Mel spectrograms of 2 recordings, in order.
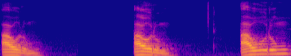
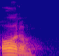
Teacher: Cambio la A, U por la O. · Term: monoptongación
